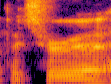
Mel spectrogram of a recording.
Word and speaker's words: Praeterita: from the Dei Aurea Praeterita. How do you say that exactly? Praeterita. Praeteria. Yeah, try to use the first word is based on Praetorian.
